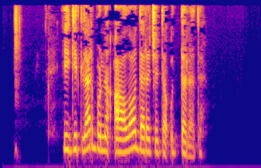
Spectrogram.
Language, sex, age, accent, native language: Uzbek, female, 19-29, Toshkent shahri, Uzbek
